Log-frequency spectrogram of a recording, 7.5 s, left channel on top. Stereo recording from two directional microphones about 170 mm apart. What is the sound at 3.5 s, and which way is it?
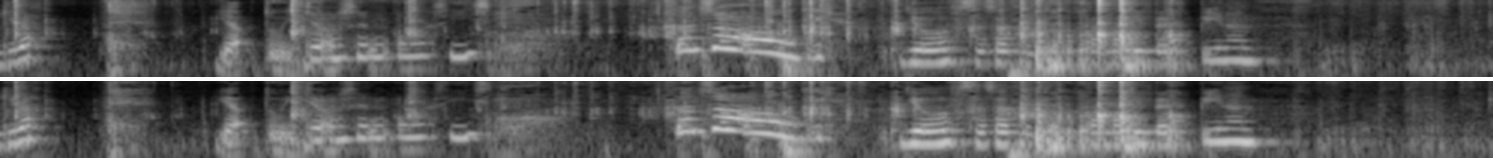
Speech, 40° left (ahead or behind).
